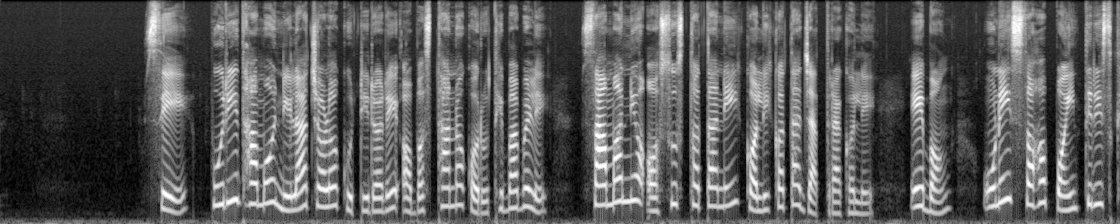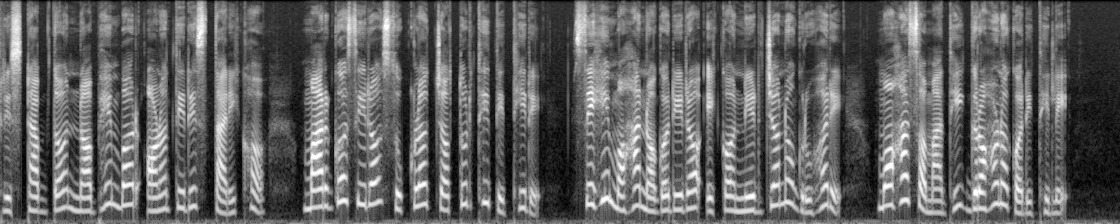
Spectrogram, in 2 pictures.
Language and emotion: Odia, neutral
